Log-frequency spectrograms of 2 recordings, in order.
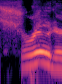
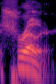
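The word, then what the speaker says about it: Schröder: So it's a but it's pronounced shruder not shroeder or shraider or shraider.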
